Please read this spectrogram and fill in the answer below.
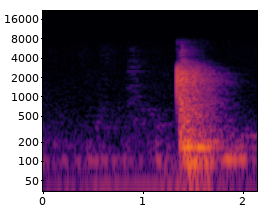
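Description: A cue tip striking the yellow cue ball on a carom billiards table: one sharp knock about a second and a half in, dying away quickly in the room.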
